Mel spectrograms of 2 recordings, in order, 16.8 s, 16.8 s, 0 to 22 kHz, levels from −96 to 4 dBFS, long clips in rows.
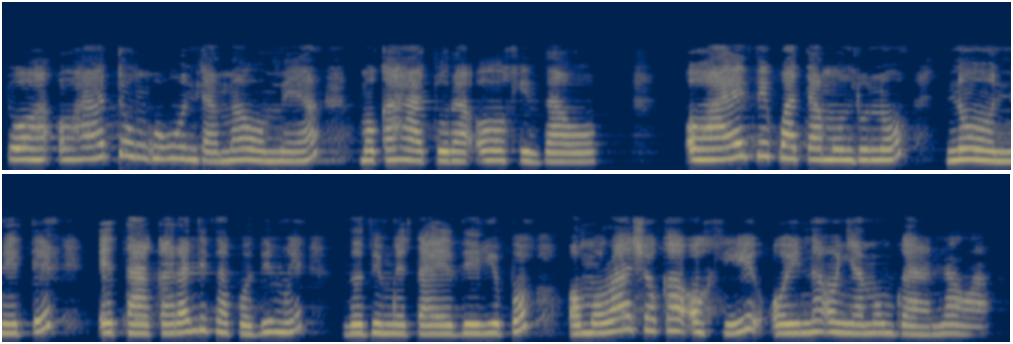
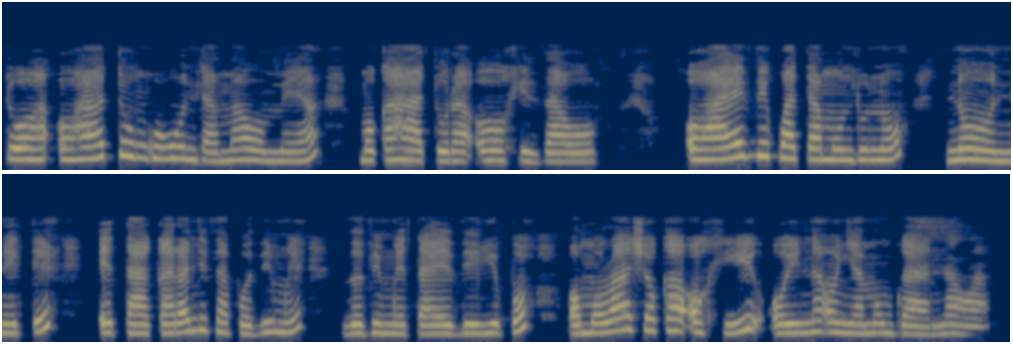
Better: second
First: noise reduction (neural mask model DeepFilterNet 3)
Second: none

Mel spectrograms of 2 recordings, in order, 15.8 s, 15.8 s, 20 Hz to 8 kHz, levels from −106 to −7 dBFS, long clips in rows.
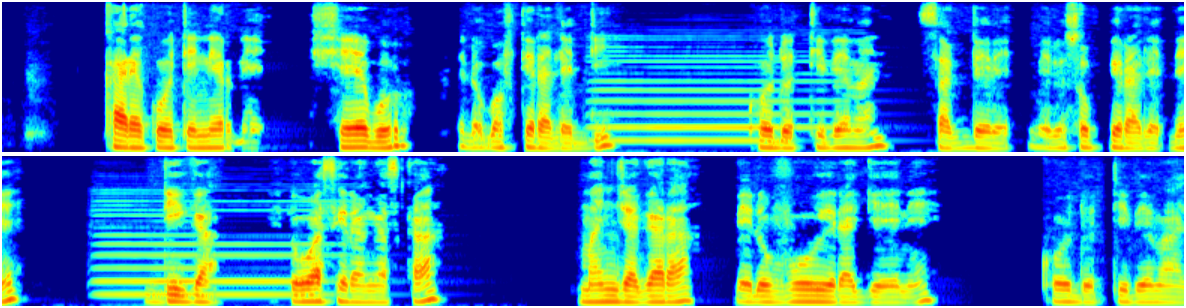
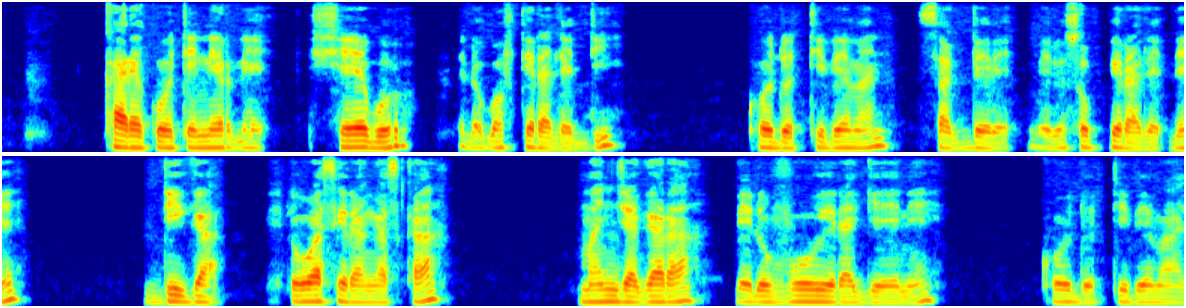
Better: second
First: noise reduction (classical method spectral subtraction)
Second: none

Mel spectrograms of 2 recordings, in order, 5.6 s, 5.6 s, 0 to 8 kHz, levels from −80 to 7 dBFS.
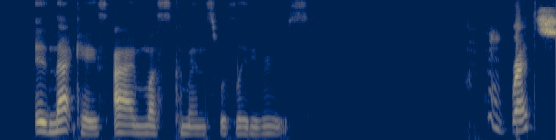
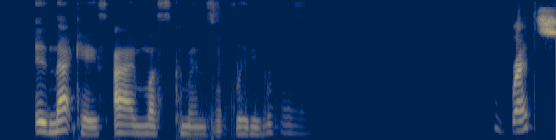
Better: first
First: none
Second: noise reduction (neural mask model DeepFilterNet 3)

